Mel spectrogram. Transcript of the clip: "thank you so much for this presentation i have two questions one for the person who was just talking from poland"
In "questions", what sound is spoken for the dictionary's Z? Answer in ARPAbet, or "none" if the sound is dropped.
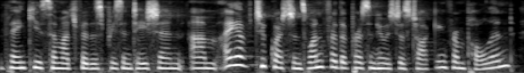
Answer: Z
